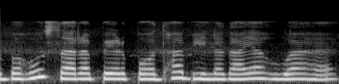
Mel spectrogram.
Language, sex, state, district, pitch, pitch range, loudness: Hindi, female, Jharkhand, Palamu, 250 Hz, 240-255 Hz, -11 LUFS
